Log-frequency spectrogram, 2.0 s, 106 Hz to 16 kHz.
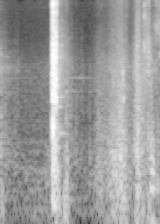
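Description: A single sharp metallic click a little over half a second in, followed by softer handling clatter, as the receiver of a GHK AKS-74U gas-blowback airsoft rifle is closed up.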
